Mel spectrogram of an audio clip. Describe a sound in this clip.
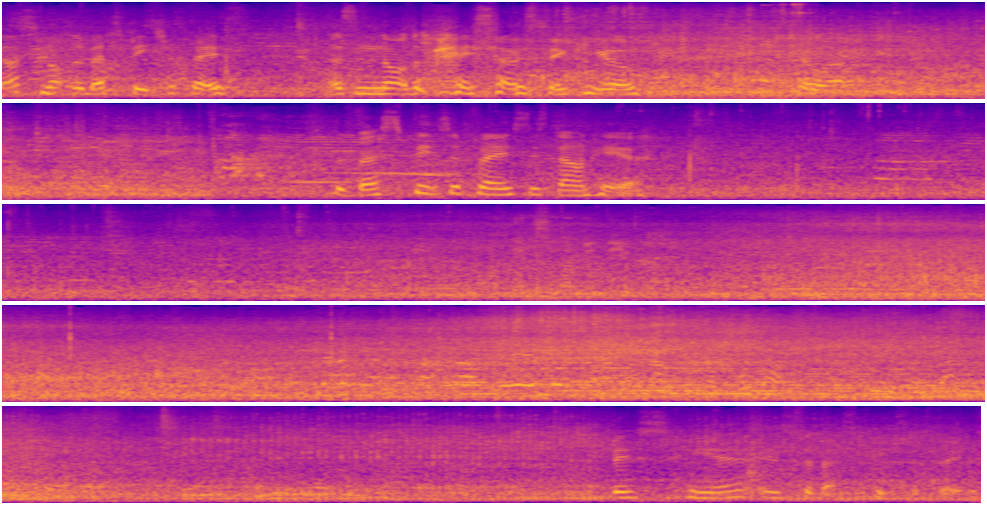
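Men and women chat nearby as they walk.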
